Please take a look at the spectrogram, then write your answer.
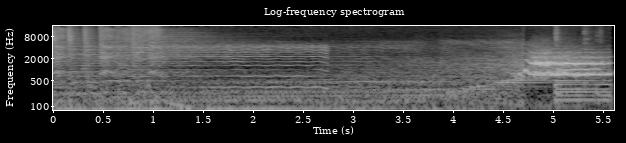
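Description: A car slows with a brief tire squeal and engine whine, then settles and stops as it parks, a swelling engine note closing out the sequence.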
